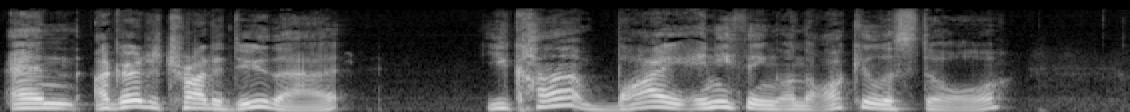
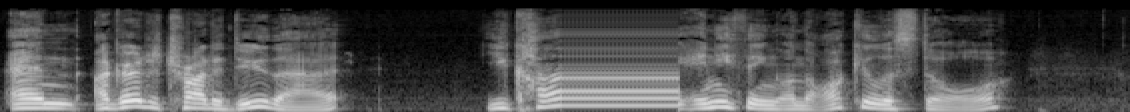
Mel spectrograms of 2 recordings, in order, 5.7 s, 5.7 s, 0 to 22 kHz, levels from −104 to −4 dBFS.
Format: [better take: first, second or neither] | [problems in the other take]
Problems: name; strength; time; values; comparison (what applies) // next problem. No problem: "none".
first | audio freezing; at 3 s for 0.5 s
